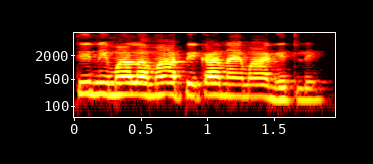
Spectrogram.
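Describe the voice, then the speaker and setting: A man voicing a wounded young village son in a storybook reading, his lines sitting a little high. He pleads plaintively and sounds hurt. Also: moderate pace, fairly bright tone. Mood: hurt, pleading.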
